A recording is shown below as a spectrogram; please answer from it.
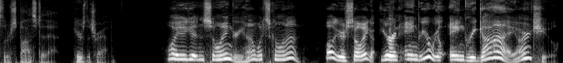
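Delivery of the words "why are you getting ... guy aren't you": high, loud goading; hammed-up baiting in a raised, high voice; mock taunting. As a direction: needle them like a playground bully. Acts opponent baiting the angry victim.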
